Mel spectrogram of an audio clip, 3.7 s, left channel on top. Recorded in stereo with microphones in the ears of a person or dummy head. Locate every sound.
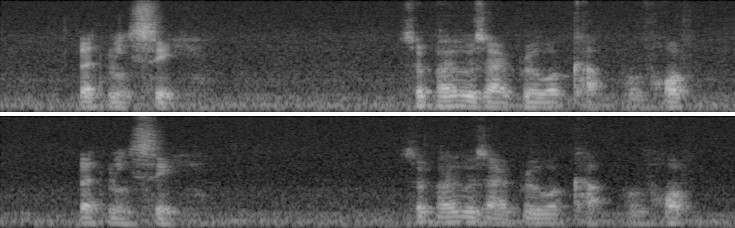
0.4 s a man speaking: 20° left (ahead or behind), 1.5 m; by 3.5 s 85° left, 2.5 m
